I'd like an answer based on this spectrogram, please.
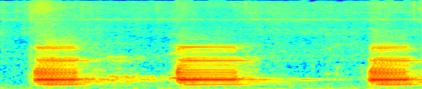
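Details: Lathe motor hums but fails to start: three short bursts of steady electrical buzz with no spin-up; when forced it sparks before turning. Mains, contactor and overload checked normal; the capacitor is suspected, with a burnt capacitor socket.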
